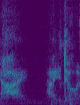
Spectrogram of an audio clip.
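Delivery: sultry, laid-back voice. Opening the podcast episode, the host greets listeners, sultry and relaxed. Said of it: "I'm being very sultry and relaxed in the microphone".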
